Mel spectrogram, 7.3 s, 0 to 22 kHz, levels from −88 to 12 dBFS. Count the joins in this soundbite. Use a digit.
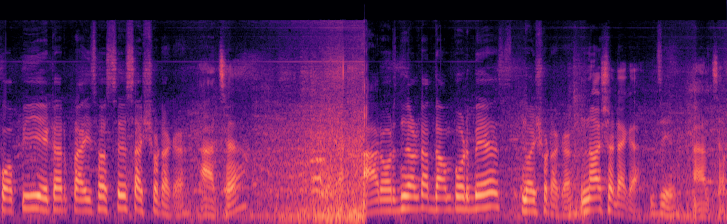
0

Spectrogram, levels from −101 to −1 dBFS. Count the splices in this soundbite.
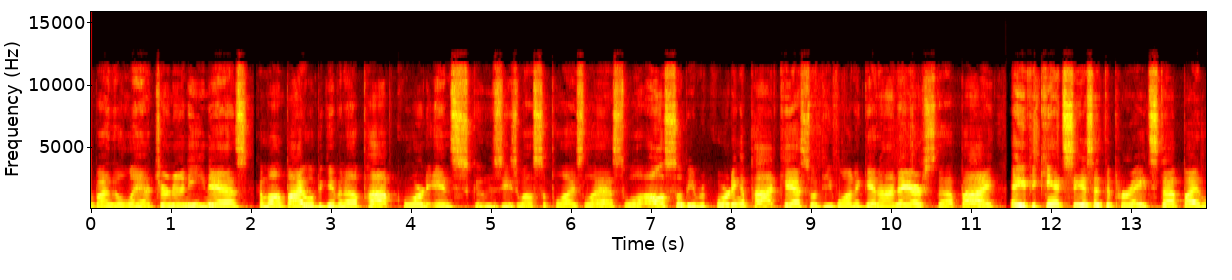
2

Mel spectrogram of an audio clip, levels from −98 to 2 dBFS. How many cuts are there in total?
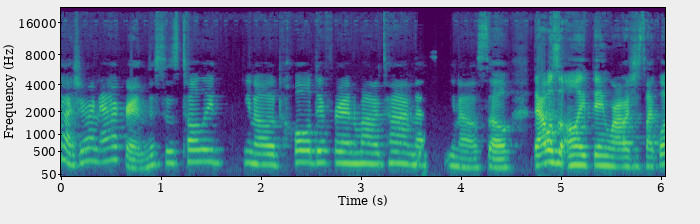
0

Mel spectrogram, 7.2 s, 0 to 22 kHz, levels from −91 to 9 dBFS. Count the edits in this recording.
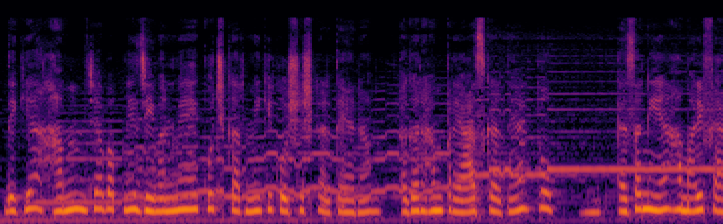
0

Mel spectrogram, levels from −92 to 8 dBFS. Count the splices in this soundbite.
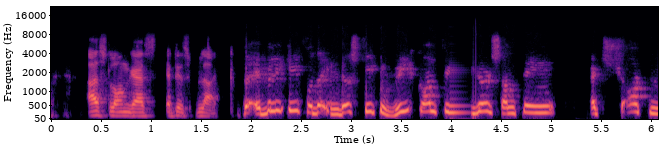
1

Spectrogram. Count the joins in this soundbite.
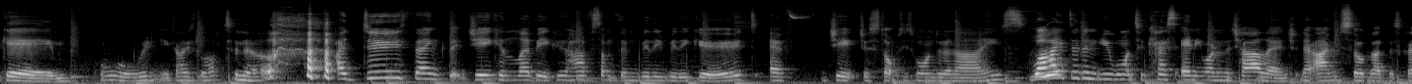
2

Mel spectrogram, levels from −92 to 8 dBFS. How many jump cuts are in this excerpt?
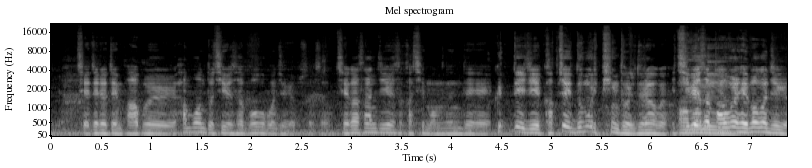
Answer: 2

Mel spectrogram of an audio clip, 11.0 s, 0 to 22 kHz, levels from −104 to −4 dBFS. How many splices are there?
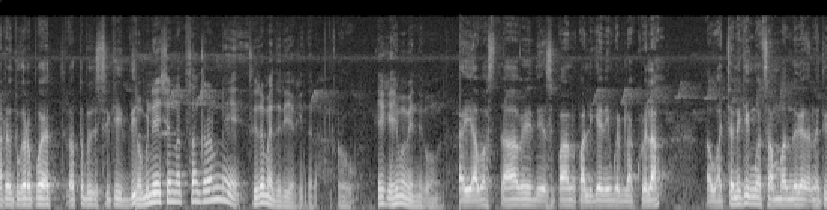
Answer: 3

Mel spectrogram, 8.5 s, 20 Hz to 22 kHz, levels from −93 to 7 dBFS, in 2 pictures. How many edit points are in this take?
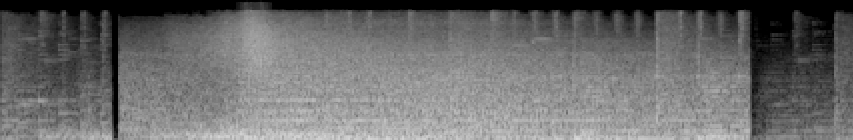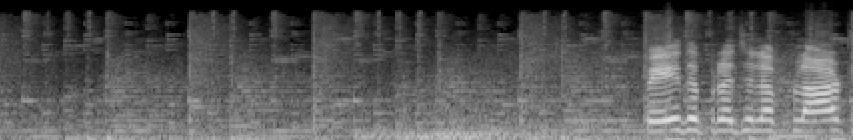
1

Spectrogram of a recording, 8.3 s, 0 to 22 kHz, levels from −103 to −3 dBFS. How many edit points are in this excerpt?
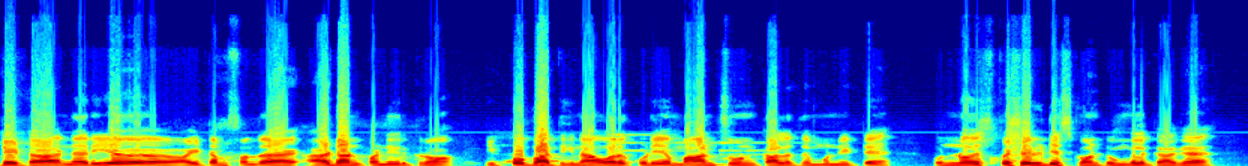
1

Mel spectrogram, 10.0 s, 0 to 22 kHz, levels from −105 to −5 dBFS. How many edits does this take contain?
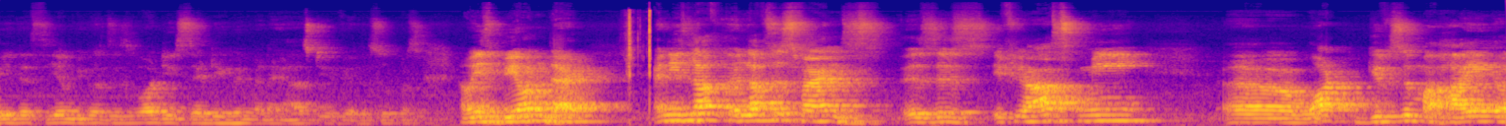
1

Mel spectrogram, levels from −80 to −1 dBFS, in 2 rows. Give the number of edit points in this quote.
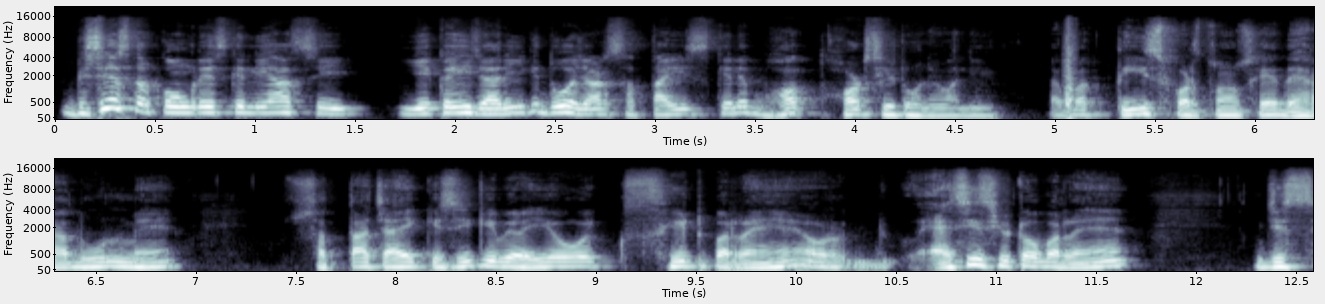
1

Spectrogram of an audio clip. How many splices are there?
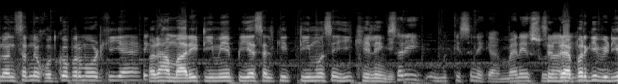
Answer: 1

